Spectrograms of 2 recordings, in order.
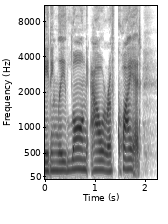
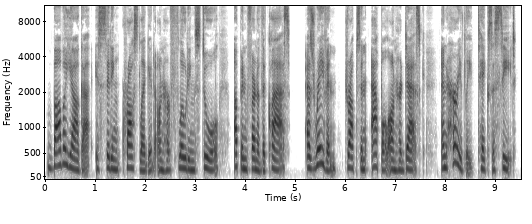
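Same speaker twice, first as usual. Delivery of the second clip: plain reading voice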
